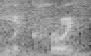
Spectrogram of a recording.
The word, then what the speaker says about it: LaCroix: bottled Lacroix dance lacrosse it's actually pretty much Lacroix as much as I hate to admit it it's actually pronounced Lacroix it should be like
